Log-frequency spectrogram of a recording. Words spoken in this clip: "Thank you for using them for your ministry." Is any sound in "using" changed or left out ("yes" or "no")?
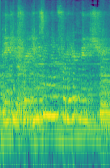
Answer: no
